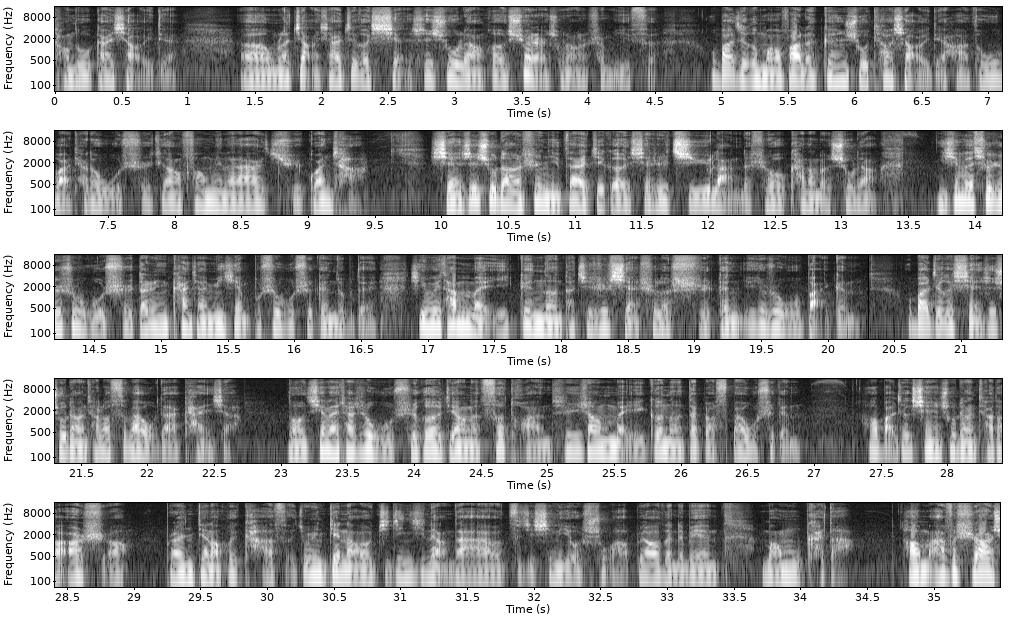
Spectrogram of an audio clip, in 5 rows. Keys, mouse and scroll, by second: 5.5-24.6 drag, 5.5-35.5 middle drag.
